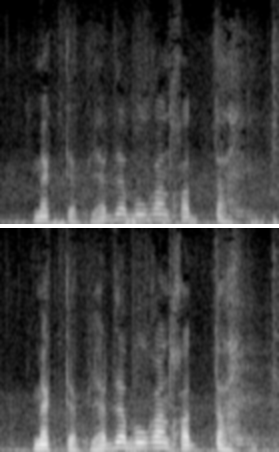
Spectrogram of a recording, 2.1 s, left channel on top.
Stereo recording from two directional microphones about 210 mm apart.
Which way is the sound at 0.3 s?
25° right (ahead or behind).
